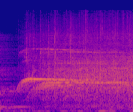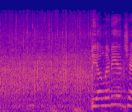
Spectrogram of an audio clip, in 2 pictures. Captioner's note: attendees applauding and cheering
